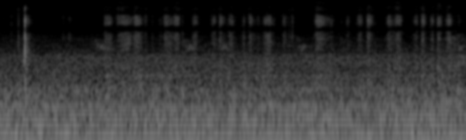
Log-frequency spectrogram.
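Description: Equations being written on a board in a classroom: faint, rhythmic scratching strokes of a marker or chalk, close and continuous over a steady low hum, with a single sharp tap at the start and no talking.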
